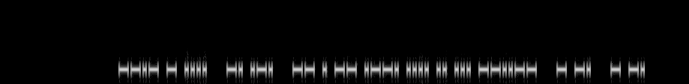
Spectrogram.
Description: Morse code, heard as a keyed tone, about 40 wpm, 700 Hz. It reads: QTH NR MEMPHIS, TN TN
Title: Practice QSO - Exchange 1 - Beginning - 40wpm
